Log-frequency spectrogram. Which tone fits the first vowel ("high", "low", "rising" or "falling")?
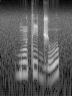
high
